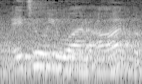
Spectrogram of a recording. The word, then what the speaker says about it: hour: Okay, an is used before the HOUR because we are not sounding H there.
